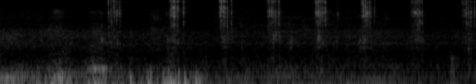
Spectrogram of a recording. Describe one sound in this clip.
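A ratchet wrench clicks rapidly as it turns a bolt.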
